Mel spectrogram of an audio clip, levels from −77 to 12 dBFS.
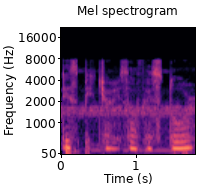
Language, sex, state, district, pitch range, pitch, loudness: English, female, Arunachal Pradesh, Lower Dibang Valley, 185-205 Hz, 195 Hz, -20 LUFS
